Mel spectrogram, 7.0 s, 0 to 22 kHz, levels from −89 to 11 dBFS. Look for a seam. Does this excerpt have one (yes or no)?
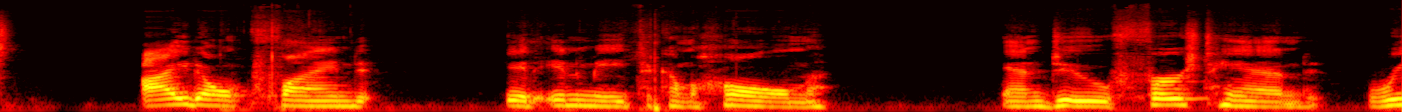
no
